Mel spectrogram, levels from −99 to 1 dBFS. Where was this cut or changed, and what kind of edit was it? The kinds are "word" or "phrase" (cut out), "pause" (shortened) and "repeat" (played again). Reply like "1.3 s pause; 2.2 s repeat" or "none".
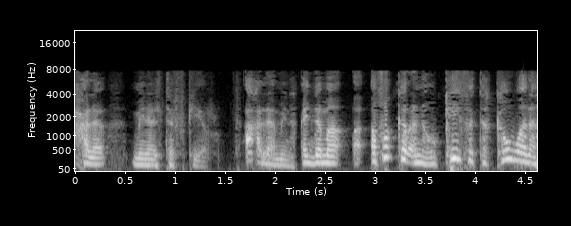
1.6 s phrase; 2.2 s phrase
